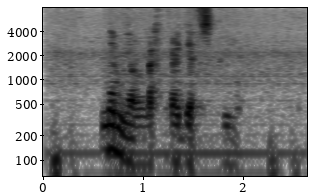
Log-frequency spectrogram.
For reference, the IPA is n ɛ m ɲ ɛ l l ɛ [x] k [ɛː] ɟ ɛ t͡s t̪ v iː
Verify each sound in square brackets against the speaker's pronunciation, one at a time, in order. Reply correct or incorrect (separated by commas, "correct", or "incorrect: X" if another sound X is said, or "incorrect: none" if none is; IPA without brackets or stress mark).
correct, correct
